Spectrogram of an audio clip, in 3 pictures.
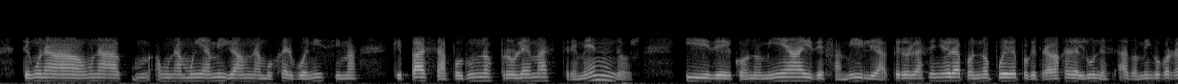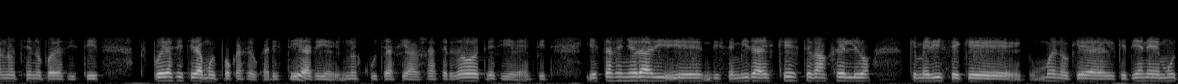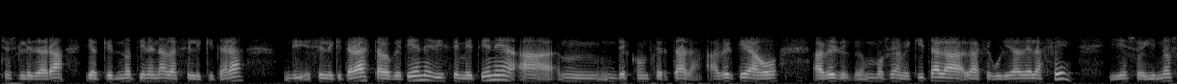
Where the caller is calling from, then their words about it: Albacete, Castilla-La Mancha, Spain; de Albacete.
